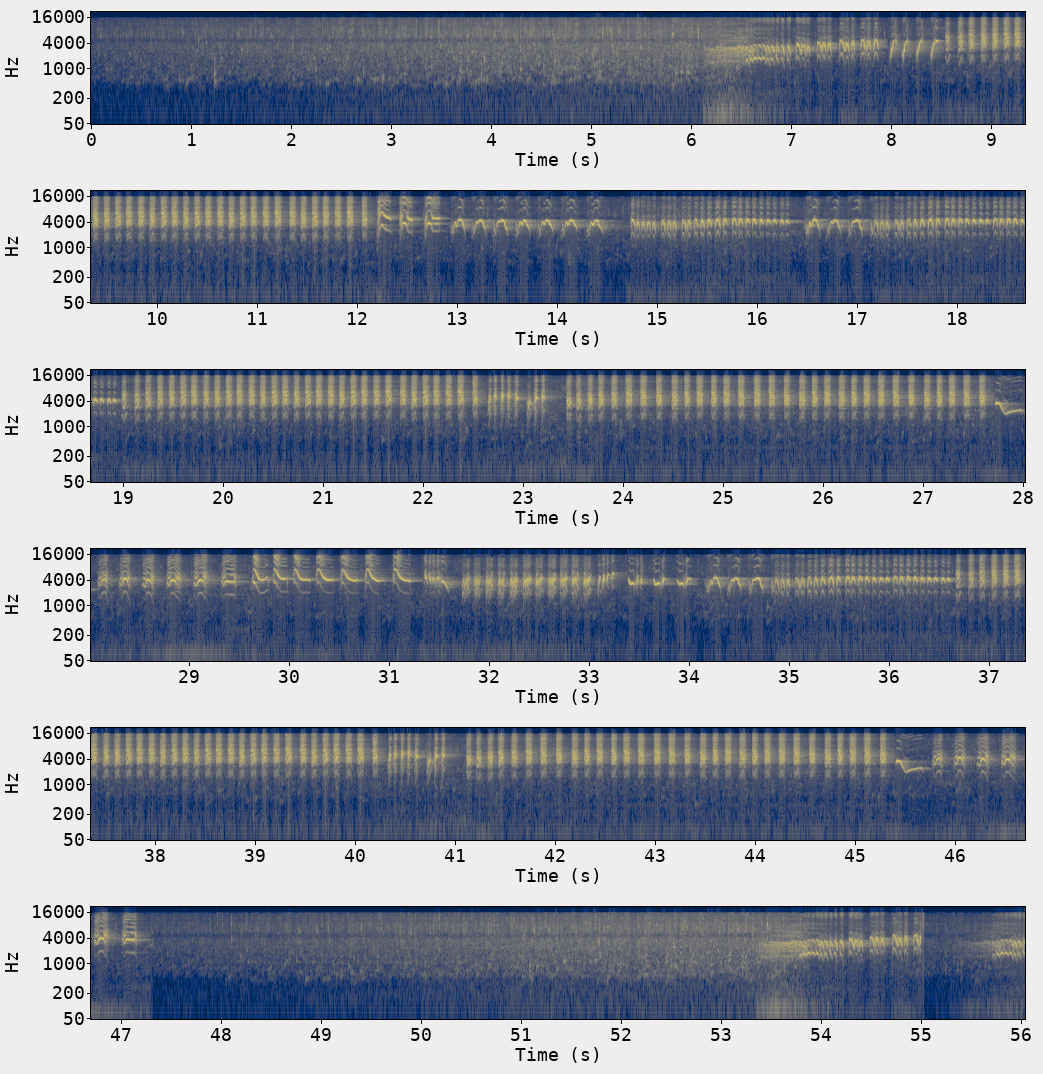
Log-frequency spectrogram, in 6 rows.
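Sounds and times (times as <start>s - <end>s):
bird whistled phrases: 6.2s - 8.2s.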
